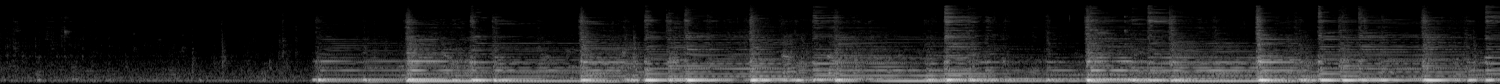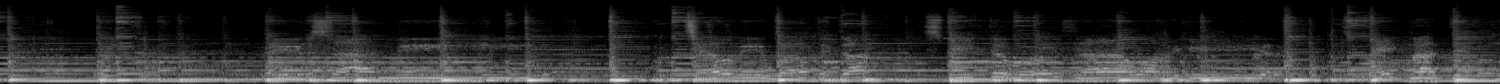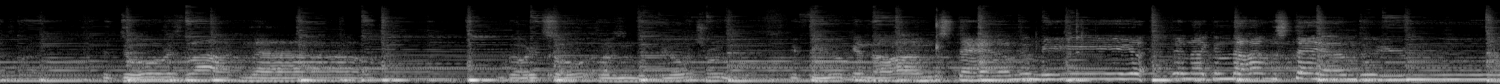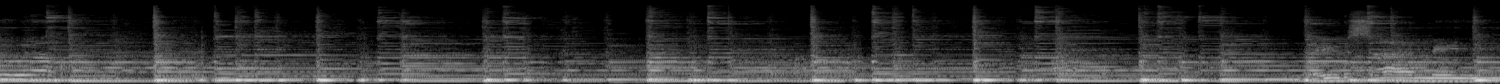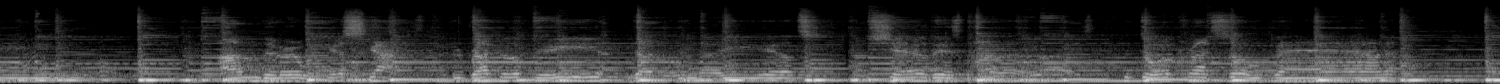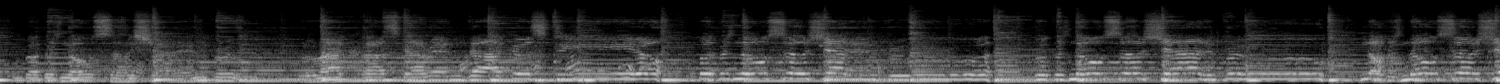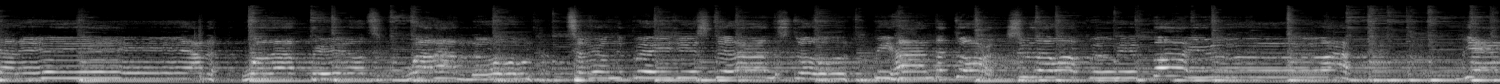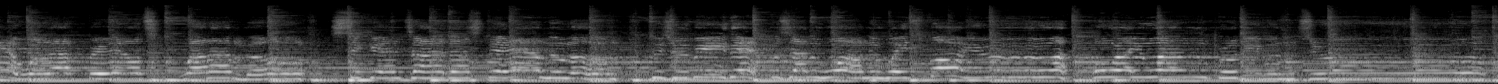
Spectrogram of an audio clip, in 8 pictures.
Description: vo gt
